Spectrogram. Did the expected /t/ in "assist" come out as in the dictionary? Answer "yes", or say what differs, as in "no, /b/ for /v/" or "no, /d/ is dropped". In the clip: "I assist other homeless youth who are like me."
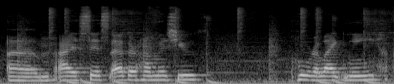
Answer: yes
